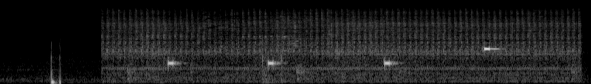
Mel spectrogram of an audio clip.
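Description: An elderly interviewee's medical monitoring device gives short electronic beeps about once a second during an interview, ending with one higher-pitched beep, over a steady background hum after a brief thump at the start.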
